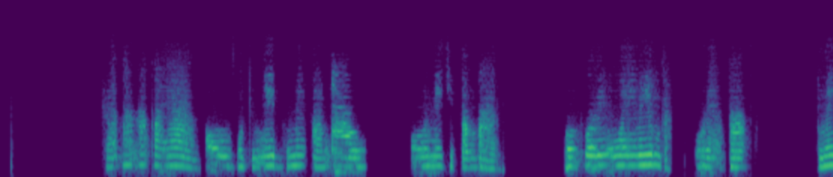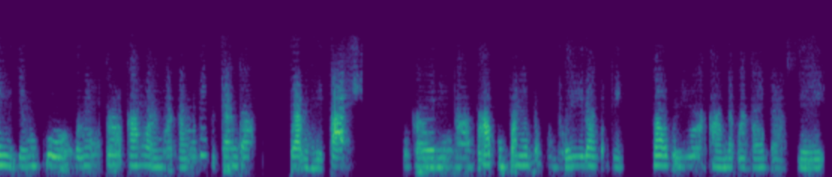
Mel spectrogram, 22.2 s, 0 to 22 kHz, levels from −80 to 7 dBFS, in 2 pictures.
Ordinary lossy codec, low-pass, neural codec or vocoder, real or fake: MP3, 96 kbps; 10.8 kHz; codec, 44.1 kHz, 0.9 kbps, DAC; fake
